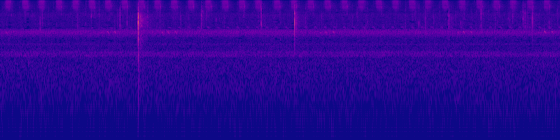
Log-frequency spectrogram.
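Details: Summer night crickets trill steadily, high and rapidly pulsed, filling the background, while a campfire gives a few crisp crackling pops, one sharper than the rest.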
